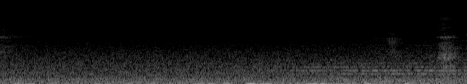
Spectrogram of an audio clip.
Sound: none

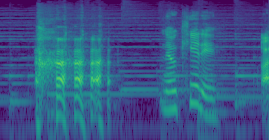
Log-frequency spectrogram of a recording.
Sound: laughs

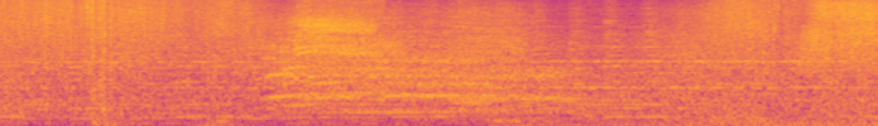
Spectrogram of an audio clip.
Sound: screeching

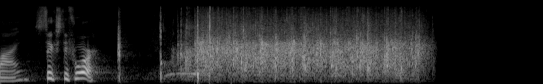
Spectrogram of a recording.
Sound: audience applauding

